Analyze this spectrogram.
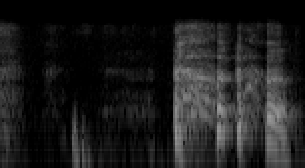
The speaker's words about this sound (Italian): scusate la, la tosse.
